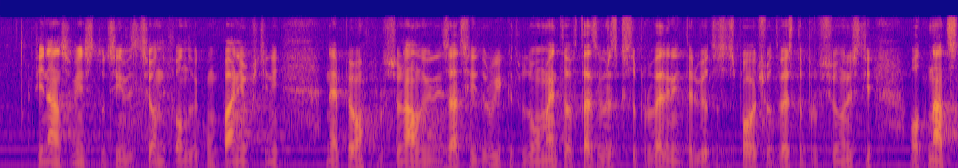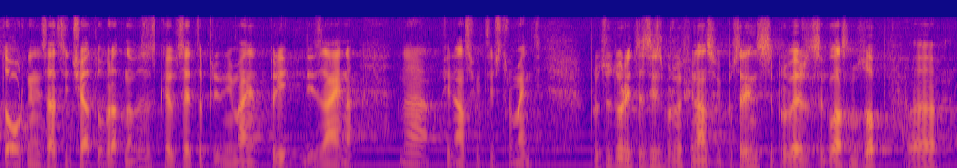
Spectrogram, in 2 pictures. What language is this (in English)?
Bulgarian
